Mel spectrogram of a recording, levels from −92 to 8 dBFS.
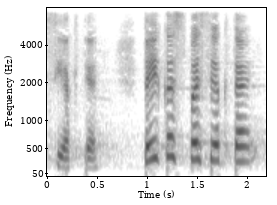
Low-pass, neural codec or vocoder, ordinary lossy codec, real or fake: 7.2 kHz; none; none; real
